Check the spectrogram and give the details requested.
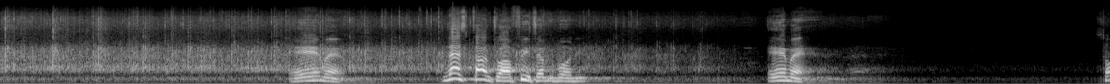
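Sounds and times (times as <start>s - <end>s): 
audience applause: 0.0s - 7.5s
speech: 2.9s - 3.6s, 4.4s - 6.0s, 7.7s - 8.2s.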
